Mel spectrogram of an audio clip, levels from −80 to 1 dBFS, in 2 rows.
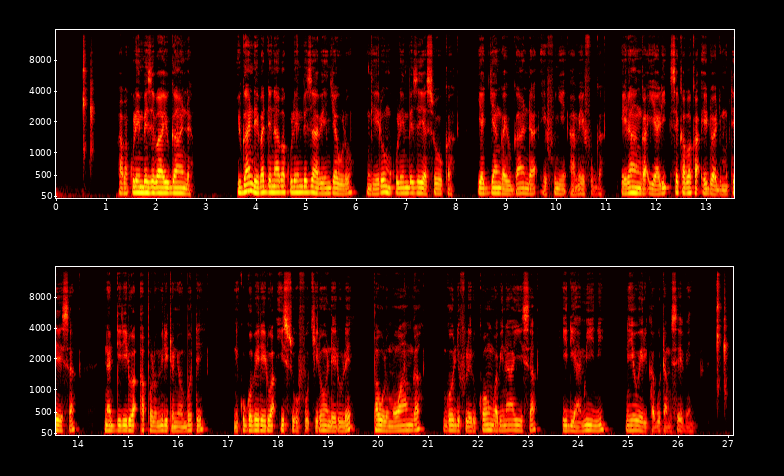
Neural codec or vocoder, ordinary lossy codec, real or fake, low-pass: none; none; real; 14.4 kHz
